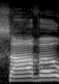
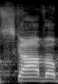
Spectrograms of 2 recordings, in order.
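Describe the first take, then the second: First: The name begins with a plain s sound. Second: The name begins with an sk sound. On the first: The speaker calls it right. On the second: The speaker calls it wrong.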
